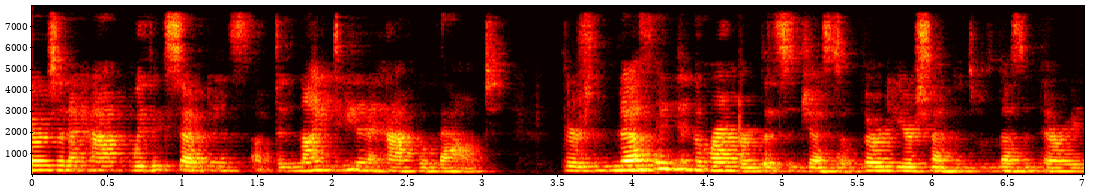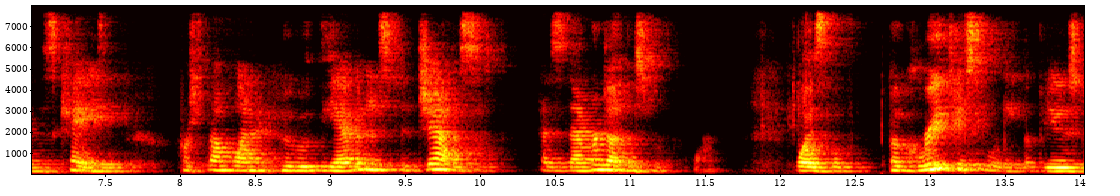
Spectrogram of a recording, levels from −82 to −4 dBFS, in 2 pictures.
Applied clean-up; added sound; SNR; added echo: neural mask model DeepFilterNet 3.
